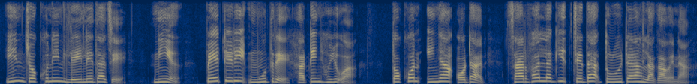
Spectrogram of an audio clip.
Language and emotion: Santali, neutral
